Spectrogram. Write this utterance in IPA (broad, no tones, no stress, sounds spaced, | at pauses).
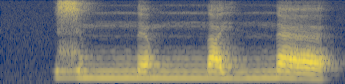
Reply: z ɪ m nː ɛ m nː a j nː æ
